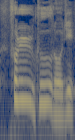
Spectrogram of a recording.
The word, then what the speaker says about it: 흙으로: 중모음은 뒤에 받침이 다음 모음하고 연음돼 가지고 흙으로지 흙으로가 아닙니다. 이 분명히 표준 발음입니다.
